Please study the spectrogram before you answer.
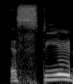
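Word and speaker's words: stayed: Days passed, days passed, Alex स्टेड, स्टेड होगा, STAY में ED लग गया तो स्टेड।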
